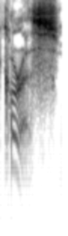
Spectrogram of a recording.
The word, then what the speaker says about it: Cyrus: This evening, it's part 44 of our commentary on Isaiah, and this is titled Cyrus, the Man of Gold, a name that was probably pronounced as Chorus. But we'll say Cyrus.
